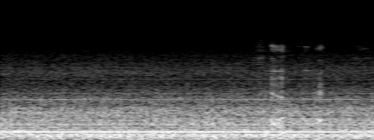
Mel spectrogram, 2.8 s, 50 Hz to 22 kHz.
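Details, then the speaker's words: 2024 Honda Ridgeline towing about 1,500 lb of equipment uphill in Eco mode; steady strained drone near 5,000 rpm as the transmission downshifts hard, the truck struggling with the load. "oh there we go wow almost at 5,000 RPMs you can hear that downshift this truck doesn't even like 1,000 lbs going"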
